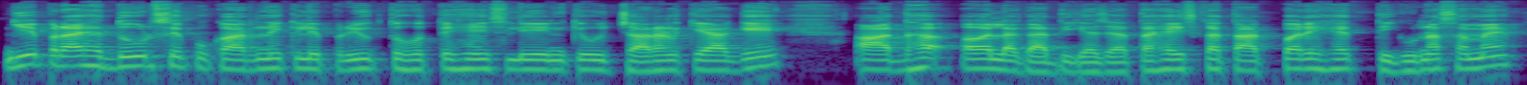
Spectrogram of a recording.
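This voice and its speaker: A man teaching an exam-prep lesson on Hindi phonetics, reading quiz questions and then explaining the answers, drawing out letter sounds slowly as he lists them. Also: mid-range voice. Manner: draws out sounds slowly when listing letters; calls the audience "friends".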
